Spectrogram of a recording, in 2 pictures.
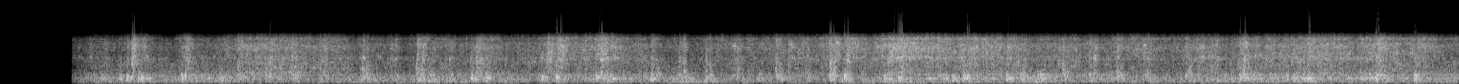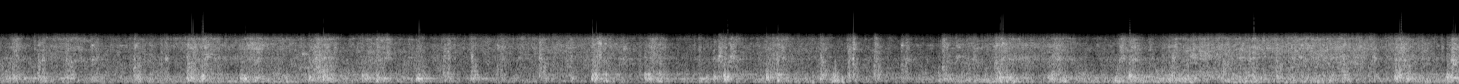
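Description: Freight train wagons rolling slowly on the rails: a steady rumble with frequent clanks and knocks from wheels and couplings.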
